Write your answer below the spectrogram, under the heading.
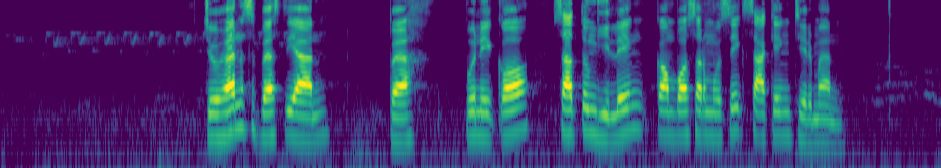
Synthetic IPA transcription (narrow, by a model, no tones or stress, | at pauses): d̥ʒ̥o̤ɦansəba̤st̪ian | b̥a̤h | punikɔ | sat̪uŋɡilɪŋkɔmpɔsərmusɪk̚sakɪŋd͡ʒ̥ɛ̤rman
